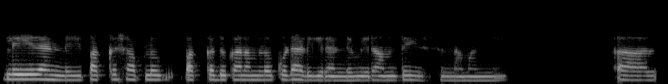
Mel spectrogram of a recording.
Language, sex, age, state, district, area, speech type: Telugu, female, 18-30, Telangana, Nalgonda, urban, conversation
